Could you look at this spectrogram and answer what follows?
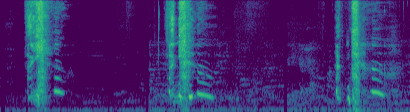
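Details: Woman with tickly allergy sneezes, edited into a loop: three sharp sneezes, each with a quick gasp before and a short voiced trailing sound after.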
